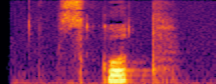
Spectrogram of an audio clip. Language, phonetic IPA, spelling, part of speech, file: Russian, [skot], скот, noun, Ru-скот.ogg
- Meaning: 1. cattle, livestock 2. brute, beast (in an abusive sense)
